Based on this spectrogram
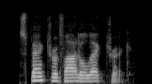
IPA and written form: ˌspɛk.trəʊ.ˌfəʊ.toʊ.ɪ.ˈlɛk.trɪk (spectrophotoelectric)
